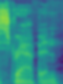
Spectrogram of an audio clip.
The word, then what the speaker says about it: Strappon: S-T-R-A-P-P-O-N. Some people pronounce it Strap-On, but it's actually Strappon.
